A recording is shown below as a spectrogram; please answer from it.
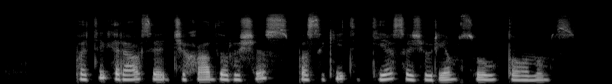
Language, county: Lithuanian, Klaipėda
